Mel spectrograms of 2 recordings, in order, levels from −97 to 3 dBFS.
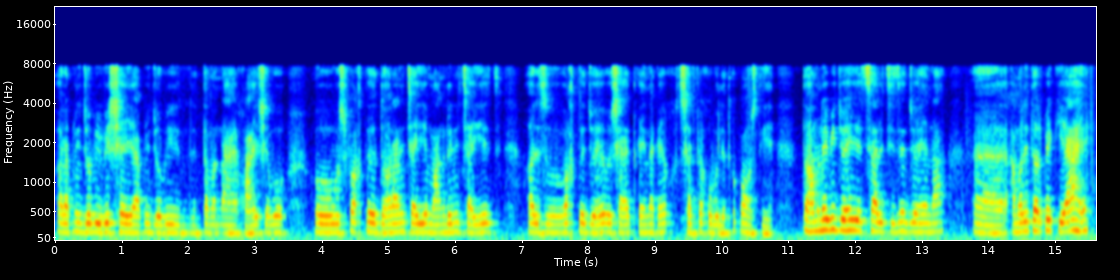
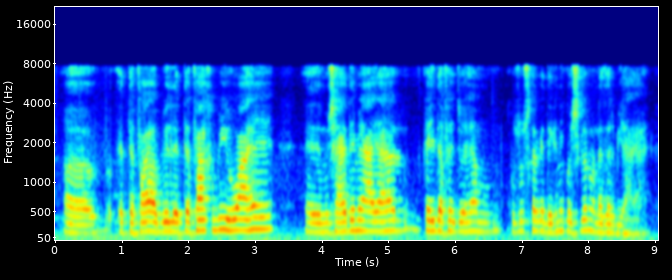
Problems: none marked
